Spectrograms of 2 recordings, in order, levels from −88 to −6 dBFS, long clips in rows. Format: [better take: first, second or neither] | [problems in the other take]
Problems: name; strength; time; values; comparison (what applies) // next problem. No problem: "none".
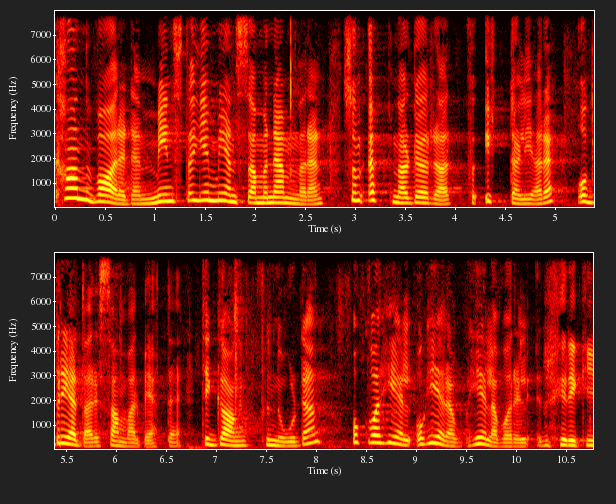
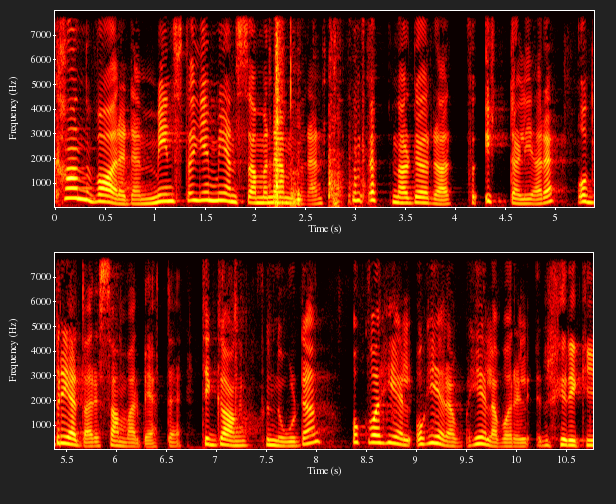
first | noise reduction (neural mask model RNNoise)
